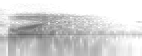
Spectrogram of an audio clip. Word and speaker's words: phi: ठीक है, and it is denoted by phi, इसको प्रोनाउंस करते हैं phi, और कर्ली ब्रैकेट के अंदर में कुछ भी नहीं।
